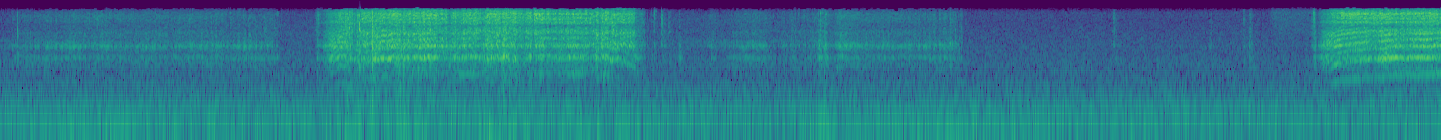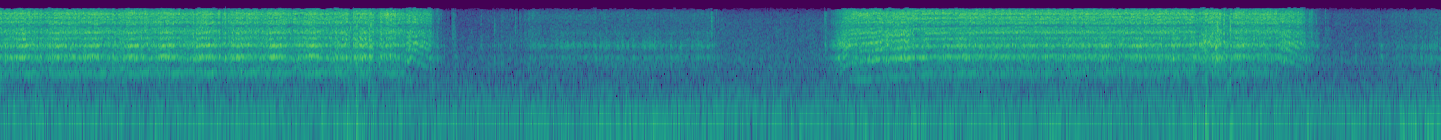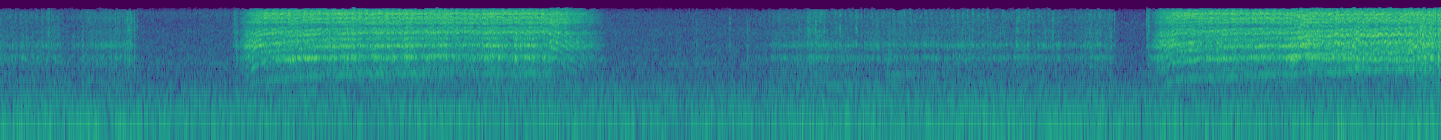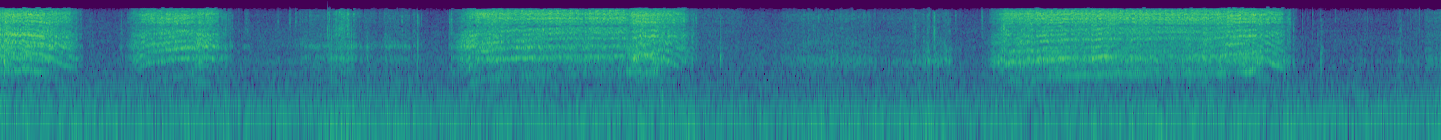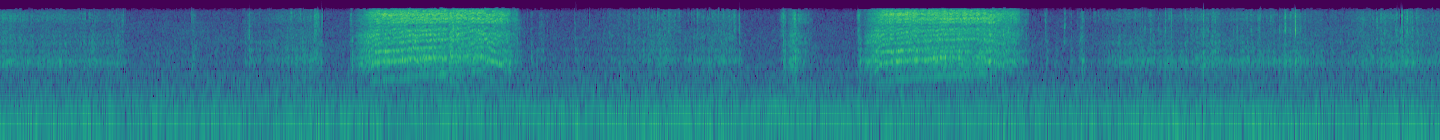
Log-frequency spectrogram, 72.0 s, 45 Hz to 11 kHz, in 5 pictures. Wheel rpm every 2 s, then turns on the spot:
20, 40, 150, 30, 20, 0, 50, 160, 160, 50, 20, 90, 160, 110, 10, 50, 160, 30, 10, 10, 120, 140, 50, 20, 130, 20, 60, 140, 10, 10, 50, 50, 10, 80, 10, 20.
0-2 6-10 18-22 36-40 50-52 56-60 62-64 68-72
